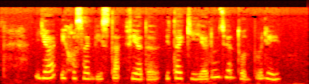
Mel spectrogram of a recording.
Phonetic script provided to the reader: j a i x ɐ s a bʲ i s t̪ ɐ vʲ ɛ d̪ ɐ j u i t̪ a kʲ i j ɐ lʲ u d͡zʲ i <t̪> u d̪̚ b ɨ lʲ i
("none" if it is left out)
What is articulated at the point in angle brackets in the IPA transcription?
t̪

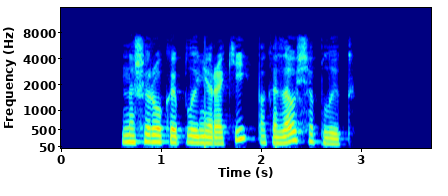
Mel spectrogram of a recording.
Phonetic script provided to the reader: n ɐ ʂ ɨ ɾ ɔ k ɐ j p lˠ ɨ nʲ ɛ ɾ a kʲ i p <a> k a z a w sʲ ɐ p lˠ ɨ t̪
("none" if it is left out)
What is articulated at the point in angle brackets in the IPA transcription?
ɐ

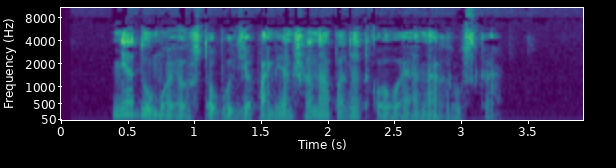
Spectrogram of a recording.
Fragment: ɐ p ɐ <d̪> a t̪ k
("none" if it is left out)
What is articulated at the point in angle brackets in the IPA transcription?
d̪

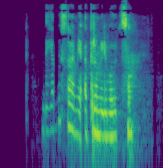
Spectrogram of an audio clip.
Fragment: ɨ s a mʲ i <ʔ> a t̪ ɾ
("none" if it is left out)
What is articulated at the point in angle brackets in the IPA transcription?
ʔ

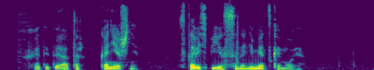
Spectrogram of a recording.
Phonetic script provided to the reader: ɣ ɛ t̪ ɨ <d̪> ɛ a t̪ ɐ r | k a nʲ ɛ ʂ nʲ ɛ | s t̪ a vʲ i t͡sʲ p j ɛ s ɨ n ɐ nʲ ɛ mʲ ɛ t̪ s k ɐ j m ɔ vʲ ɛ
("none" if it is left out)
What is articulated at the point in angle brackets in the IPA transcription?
t̪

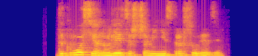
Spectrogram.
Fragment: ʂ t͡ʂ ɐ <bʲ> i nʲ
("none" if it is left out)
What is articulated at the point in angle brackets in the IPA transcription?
mʲ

